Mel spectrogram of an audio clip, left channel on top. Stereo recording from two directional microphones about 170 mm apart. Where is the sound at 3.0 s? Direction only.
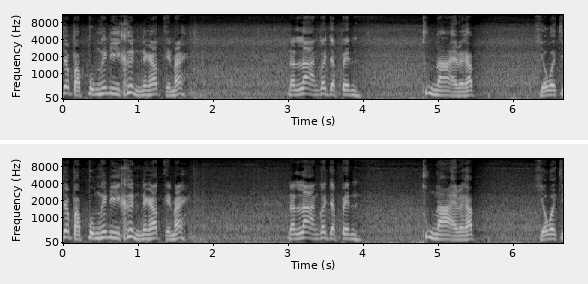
5° right (ahead or behind).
